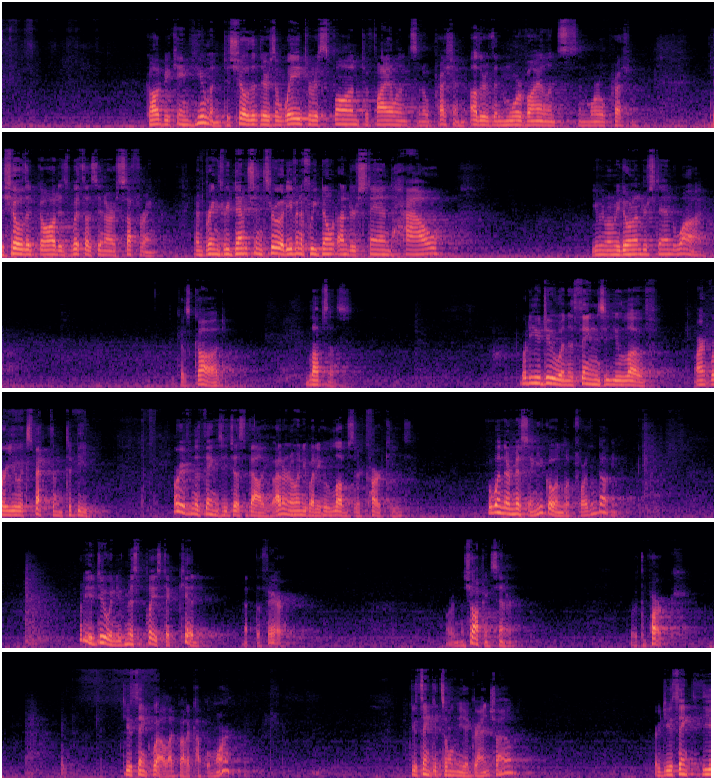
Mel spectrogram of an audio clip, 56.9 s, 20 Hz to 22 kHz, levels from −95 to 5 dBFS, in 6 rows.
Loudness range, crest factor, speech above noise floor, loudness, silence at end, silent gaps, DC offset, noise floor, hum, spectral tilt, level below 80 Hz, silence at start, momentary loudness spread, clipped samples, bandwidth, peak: 10 LU; 22 dB; 35 dB; -27 LUFS; 0 s; none; under 0.1%; -61 dBFS; none; -7.5 dB/octave; -54 dBFS; 0.35 s; 18 LU; under 0.1%; 13 kHz; -6 dBFS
